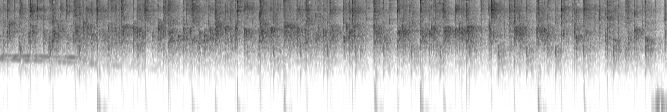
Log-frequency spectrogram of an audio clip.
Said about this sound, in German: An dieser Stelle einen ganz, ganz großen Applaus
